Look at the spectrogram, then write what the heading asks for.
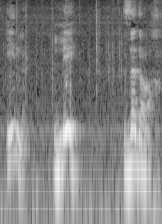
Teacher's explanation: Hacemos la liaison, la conexión entre la S de les y el verbo adore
